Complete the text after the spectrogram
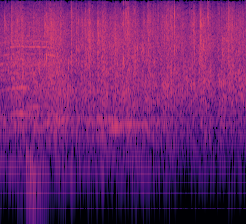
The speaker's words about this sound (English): If you love Jesus, give him a great big round of applause.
